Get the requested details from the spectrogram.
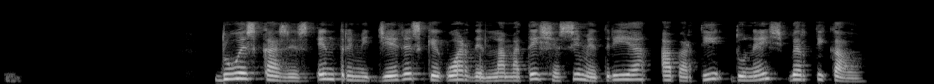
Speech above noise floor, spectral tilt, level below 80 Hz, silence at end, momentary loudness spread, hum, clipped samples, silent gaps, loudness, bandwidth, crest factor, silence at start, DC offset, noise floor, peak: over 69 dB; -3 dB/octave; -66 dBFS; 0.75 s; 7 LU; none; under 0.1%; 0.27-1.69 s, 2.01-2.14 s, 6.57-6.61 s; -21 LUFS; 8 kHz; 18 dB; 0.05 s; under 0.1%; under -90 dBFS; -4 dBFS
